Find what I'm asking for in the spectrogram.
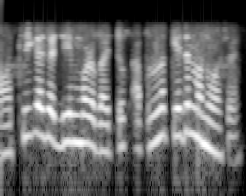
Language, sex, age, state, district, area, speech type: Assamese, male, 30-45, Assam, Biswanath, rural, conversation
